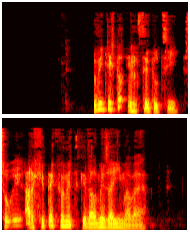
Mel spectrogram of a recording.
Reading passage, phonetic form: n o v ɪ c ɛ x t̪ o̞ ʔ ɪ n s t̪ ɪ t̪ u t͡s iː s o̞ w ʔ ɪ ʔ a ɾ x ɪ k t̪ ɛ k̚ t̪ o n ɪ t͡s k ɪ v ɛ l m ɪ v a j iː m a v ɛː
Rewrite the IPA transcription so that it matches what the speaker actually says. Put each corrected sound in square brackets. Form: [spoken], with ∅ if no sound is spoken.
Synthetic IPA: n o v ɪ c ɛ x t̪ o̞ ʔ ɪ n s t̪ ɪ t̪ u t͡s iː s o̞ w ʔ ɪ ʔ a ɾ x ɪ [∅] t̪ ɛ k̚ t̪ o n ɪ t͡s k ɪ v ɛ l m ɪ [z] a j iː m a v ɛː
